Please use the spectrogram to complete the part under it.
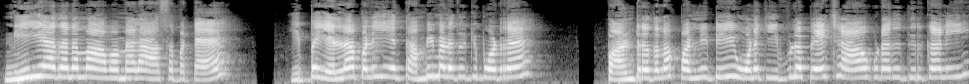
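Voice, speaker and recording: A woman's voice: very high voice, normal speed, fairly bright tone. A woman voicing a reproachful, indignant middle-aged village mother in a cartoon, with a southern Tamil Nadu accent. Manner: reproachful, scolding.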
